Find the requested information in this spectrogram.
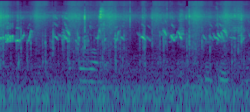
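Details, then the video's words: A hen with chickens: soft, scattered high peeps and chirps overlap at a low level. Faint lower notes and a steady background rumble sit underneath. "silly chicken chirping sounds"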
